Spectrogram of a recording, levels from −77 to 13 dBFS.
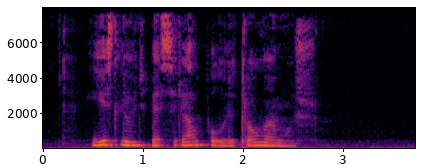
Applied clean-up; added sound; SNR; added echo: none; none; none; none.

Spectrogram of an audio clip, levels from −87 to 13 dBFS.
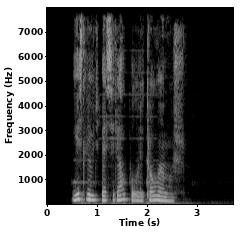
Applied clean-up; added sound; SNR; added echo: neural mask model DeepFilterNet 3.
